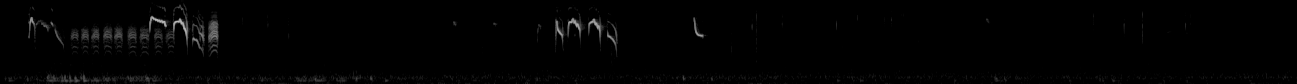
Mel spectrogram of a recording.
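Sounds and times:
marsh tit Poecile palustris calling: 0.3s - 2.2s, 5.4s - 6.2s.

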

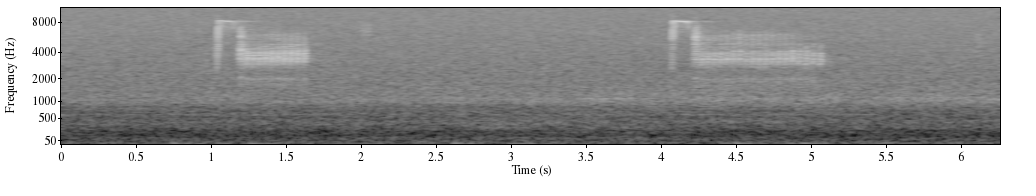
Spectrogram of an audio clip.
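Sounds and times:
soft hiss: 0.0s - 6.2s
Parus major great tit calling with a high note and harsh buzzing churr: 1.0s - 1.7s, 4.0s - 5.1s.

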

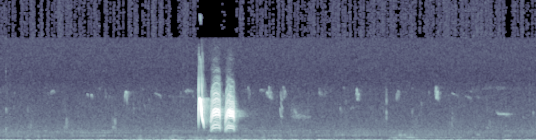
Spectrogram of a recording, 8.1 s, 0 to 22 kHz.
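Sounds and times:
Poecile palustris marsh tit calling: 3.0s - 3.6s.

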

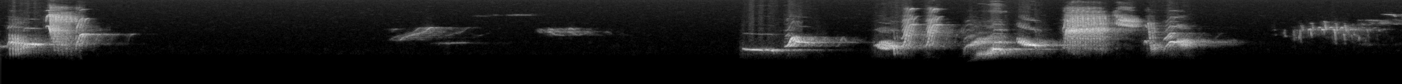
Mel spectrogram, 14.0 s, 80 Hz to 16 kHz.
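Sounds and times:
Common blackbird Turdus merula fluting and twittering: 0.0s - 1.3s, 7.4s - 12.2s, 13.0s - 14.0s.

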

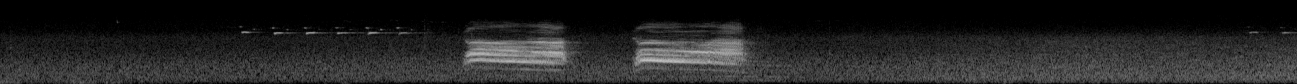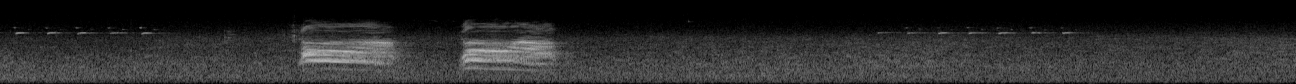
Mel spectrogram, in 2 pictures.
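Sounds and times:
carrion crow Corvus corone cawing: 4.6s - 5.8s, 6.4s - 7.6s, 16.0s - 18.7s.

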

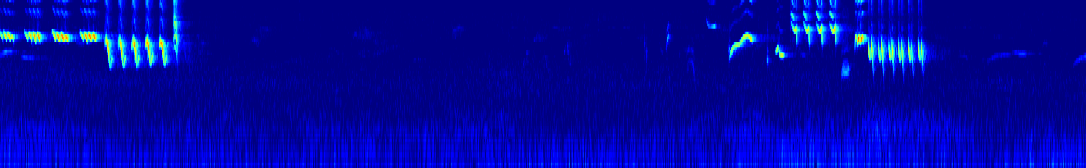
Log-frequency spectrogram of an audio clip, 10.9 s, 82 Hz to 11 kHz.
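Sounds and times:
common nightingale Luscinia megarhynchos singing: 0.0s - 10.8s.

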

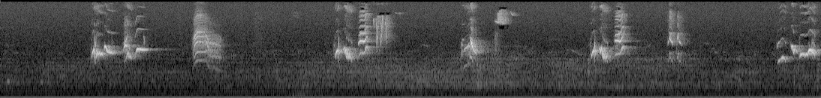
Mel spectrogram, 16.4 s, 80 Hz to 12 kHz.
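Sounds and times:
Turdus merula common blackbird song: 0.0s - 16.4s
faint background hiss: 0.0s - 16.4s.

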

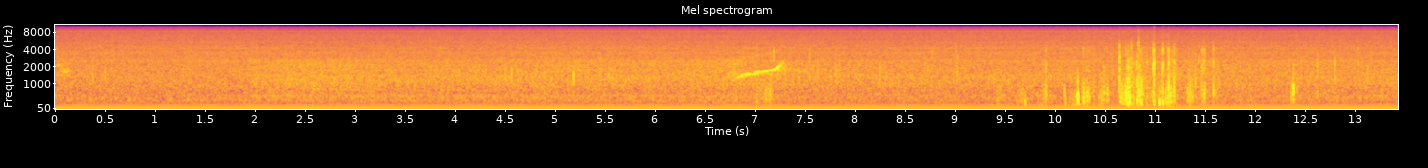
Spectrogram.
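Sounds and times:
constant underwater hiss and hum on hydrophone: 0.0s - 13.4s
killer whale upward-sweeping whistled call: 6.7s - 7.5s.

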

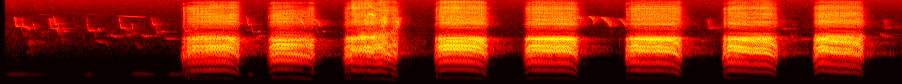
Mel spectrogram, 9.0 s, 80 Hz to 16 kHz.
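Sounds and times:
carrion crow Corvus corone cawing: 1.8s - 9.0s.

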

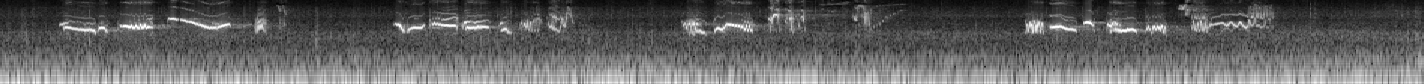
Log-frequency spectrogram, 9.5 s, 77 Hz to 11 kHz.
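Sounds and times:
Eurasian blackbird Turdus merula song with scratchy high notes: 0.4s - 6.2s, 6.8s - 8.6s.

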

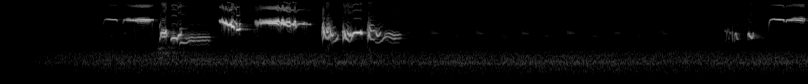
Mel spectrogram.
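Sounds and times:
European robin Erithacus rubecula singing: 0.7s - 8.0s.

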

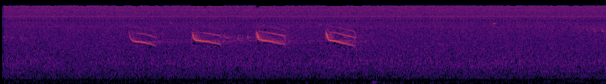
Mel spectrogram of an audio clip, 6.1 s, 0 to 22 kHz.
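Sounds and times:
steady background hiss: 0.0s - 6.0s
Eurasian nuthatch Sitta europaea calls: 1.3s - 3.6s.

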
